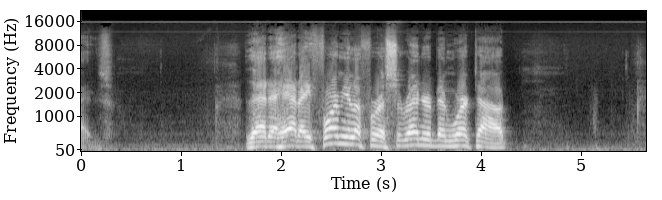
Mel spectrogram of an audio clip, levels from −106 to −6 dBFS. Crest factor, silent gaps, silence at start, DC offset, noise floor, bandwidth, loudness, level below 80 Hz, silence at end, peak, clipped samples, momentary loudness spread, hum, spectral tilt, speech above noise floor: 12 dB; none; 0 s; under 0.1%; -50 dBFS; 16.5 kHz; -16 LUFS; -50 dBFS; 1.4 s; -6 dBFS; under 0.1%; 20 LU; none; -4 dB/octave; 34 dB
